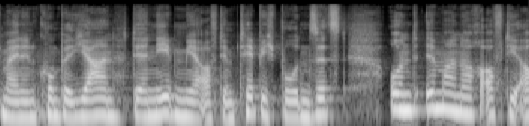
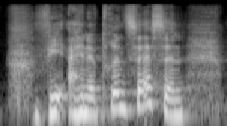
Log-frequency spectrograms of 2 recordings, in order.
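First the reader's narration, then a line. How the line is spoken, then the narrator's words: Speaking, then bright laugh. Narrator (German): meint und lacht hell auf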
